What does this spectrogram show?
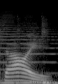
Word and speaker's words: Aoi: Aoi. Like aioli. Like the food. But when I finished my tea and went back to the kitchen to wash my glass, no, what do you mean no? Owie? Owie? Pronounced Owie.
